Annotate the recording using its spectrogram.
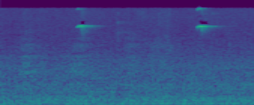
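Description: Black-capped chickadee giving two very short, high-pitched calls about a second apart, over steady low background noise.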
